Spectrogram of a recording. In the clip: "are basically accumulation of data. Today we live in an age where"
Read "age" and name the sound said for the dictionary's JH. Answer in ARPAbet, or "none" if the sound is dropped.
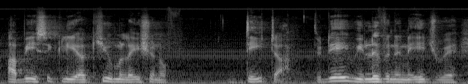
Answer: JH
